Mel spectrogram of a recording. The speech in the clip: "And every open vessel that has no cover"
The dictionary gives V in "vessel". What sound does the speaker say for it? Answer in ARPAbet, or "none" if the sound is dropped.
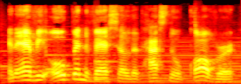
V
